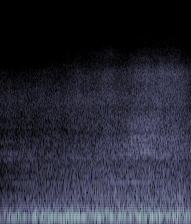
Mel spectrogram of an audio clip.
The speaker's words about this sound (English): What was that? It almost sounded like an airplane had landed in the pasture.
